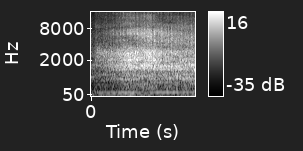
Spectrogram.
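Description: A motor vehicle driving past close by on the road: a steady engine hum with tyre and road noise that swells to its loudest about a second in.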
